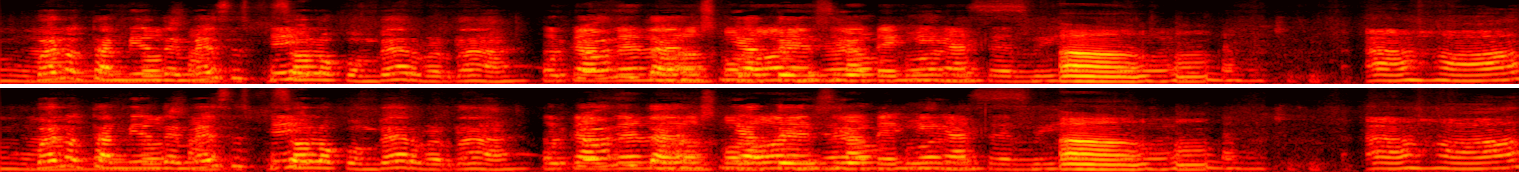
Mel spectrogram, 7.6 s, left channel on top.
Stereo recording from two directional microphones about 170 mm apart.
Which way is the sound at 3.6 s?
15° right (ahead or behind).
